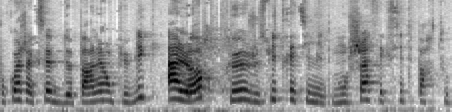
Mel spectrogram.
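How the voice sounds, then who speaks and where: A woman's fairly high voice at a moderate pace. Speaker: web entrepreneur, vlogger. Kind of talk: casual vlog. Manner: calm, low-energy; hesitant, many fillers.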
